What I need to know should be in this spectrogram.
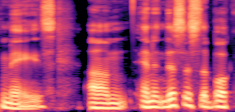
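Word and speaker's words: Myss: have read named Caroline Maize and it's actually my SS but I heard Oprah pronounce it so I think it's Maze.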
